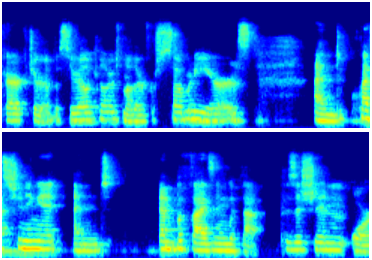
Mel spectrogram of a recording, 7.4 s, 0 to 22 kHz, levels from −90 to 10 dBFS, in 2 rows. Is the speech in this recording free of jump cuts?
yes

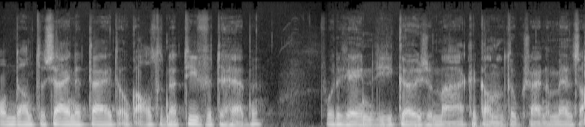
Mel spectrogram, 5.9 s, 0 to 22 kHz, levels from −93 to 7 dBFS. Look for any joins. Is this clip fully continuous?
yes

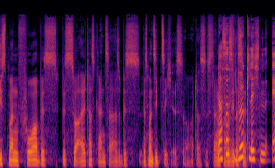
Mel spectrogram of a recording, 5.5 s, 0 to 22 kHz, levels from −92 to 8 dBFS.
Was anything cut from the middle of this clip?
no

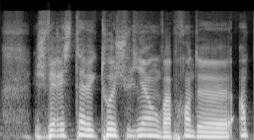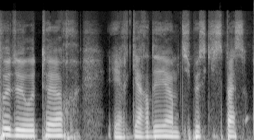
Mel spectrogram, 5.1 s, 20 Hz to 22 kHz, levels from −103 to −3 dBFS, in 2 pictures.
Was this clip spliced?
no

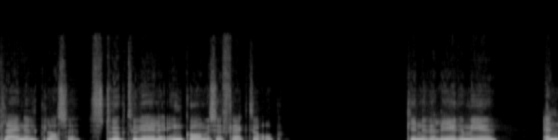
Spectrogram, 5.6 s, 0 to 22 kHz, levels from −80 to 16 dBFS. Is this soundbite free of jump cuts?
yes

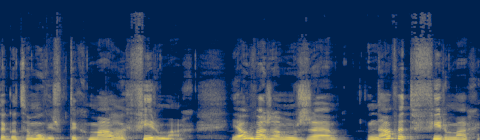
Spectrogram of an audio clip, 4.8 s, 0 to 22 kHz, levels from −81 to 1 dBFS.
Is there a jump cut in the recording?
no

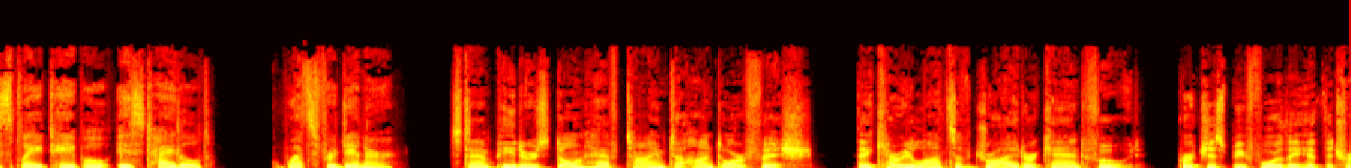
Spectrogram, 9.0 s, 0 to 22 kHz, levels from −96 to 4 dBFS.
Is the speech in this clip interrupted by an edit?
no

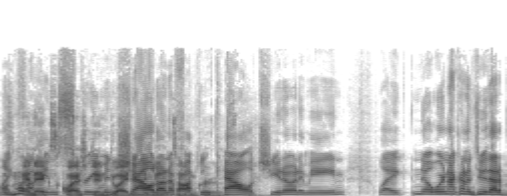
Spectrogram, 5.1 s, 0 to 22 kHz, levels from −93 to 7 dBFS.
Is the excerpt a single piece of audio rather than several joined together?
yes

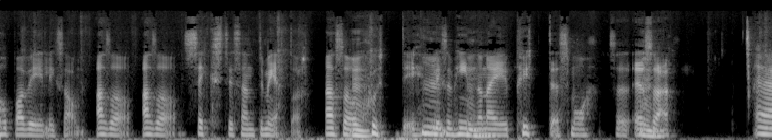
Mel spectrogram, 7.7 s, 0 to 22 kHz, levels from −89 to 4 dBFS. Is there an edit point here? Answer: yes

